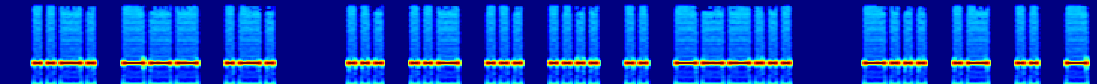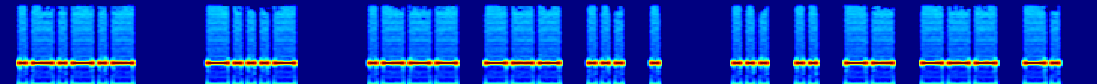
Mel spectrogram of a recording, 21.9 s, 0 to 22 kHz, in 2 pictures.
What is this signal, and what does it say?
Morse code, heard as a keyed tone, about 18 wpm, spaced as for 15 wpm, 1000 Hz. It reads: FOR SUSHI: BAIT. <BT> JOSE SIMON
